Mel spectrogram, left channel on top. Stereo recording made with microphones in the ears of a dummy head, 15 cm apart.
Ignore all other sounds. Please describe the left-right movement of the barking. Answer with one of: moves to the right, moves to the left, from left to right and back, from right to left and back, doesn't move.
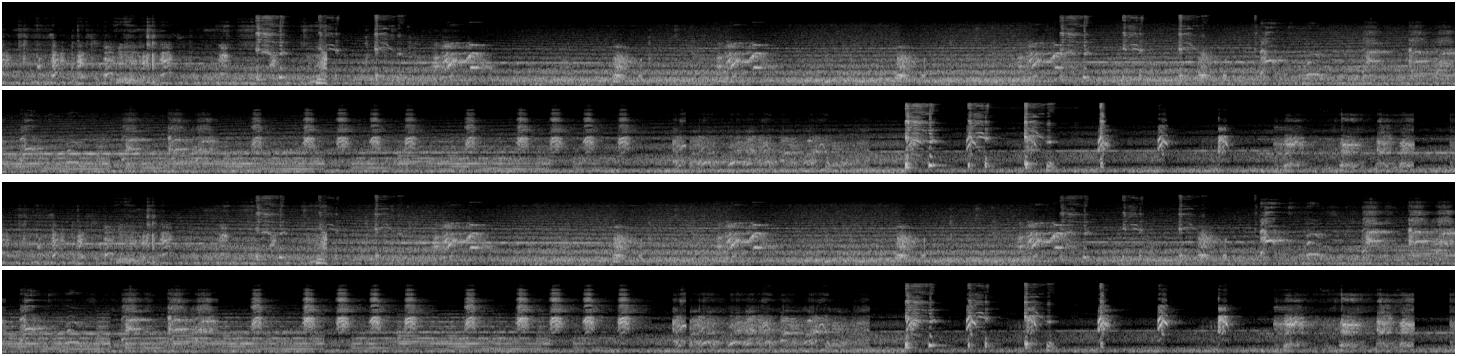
moves to the right.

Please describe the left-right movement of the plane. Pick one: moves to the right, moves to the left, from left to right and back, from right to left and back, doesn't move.
moves to the left.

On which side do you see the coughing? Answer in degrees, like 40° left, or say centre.
20° left.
